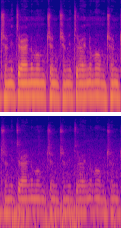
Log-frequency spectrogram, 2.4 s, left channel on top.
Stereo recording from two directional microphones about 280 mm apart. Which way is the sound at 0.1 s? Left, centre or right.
Left.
